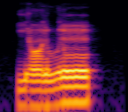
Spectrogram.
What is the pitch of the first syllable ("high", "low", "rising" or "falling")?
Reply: low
